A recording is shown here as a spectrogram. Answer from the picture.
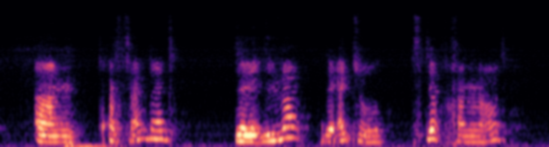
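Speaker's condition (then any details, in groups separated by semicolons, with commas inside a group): Spinal muscular atrophy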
